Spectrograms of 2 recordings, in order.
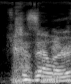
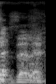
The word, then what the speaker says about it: gezellig: it, and maybe they try to you don't pronounce it that way, but like in a very like Gezeller. For me, Gezellig.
